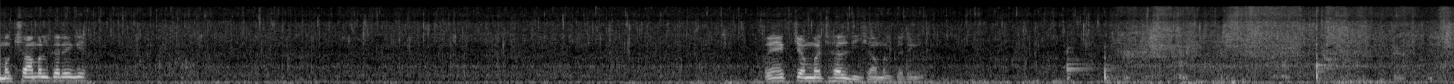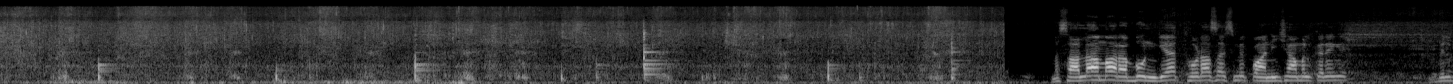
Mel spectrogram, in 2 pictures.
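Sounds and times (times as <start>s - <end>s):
food sizzling in oil: 0.0s - 24.6s, 27.4s - 29.0s
spatula knocking against pot: 20.5s - 21.4s.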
